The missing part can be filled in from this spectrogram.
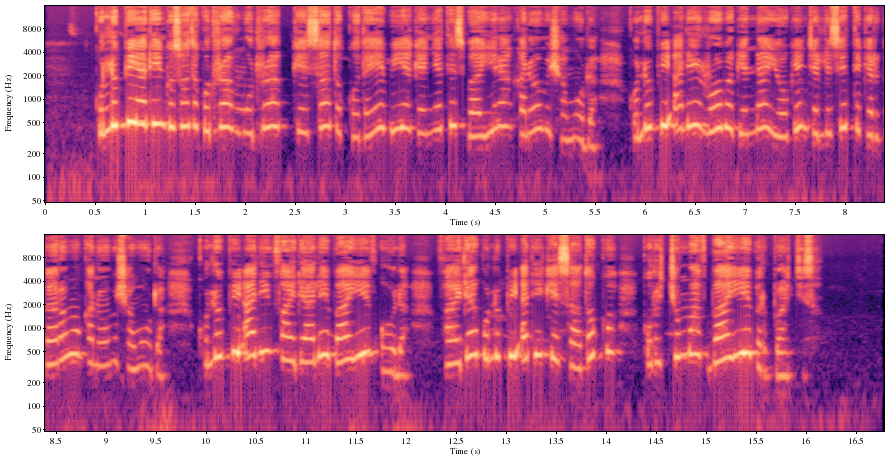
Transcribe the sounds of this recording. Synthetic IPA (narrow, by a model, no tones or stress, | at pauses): kʼʊlːʊbːiːɐd̪iːŋɡʊsoːt̪ɐɡʊd̪ʊɾaːfmʊd̪ʊɾaːke̞ːsːaːt̪ɔkːɔt̪ɐʔe̞ːbɪjːɐke̞ːɲːɐt̪ːɪsbaːjːɪnaːŋkɐnoːmɪʃɐmuːᶑɐ | kʼʊlːʊbːiːʔɐd̪iːnɾo̞ːbɐɡɛnːaːnjo̞ːkiːnd͡ʒɐlːɪsɪt̪ːɪɡɛɾɡaːɾɐmʊkɐno̞ːmɪʃɐmuːᶑɐ | kʼʊlːʊbːiːʔɐd̪iːnfaːjɪd̪aːle̞ːbaːjʔe̞ːfo̞ːlɐ | faːjɪd̪aːkʼʊlːʊbːiːʔɐd̪iːke̞ːsːaːt̪ɔkːɔ | kʼʊɾɪt͡ʃːʊmːaːfbaːjːe̞ːbɐɾbaːt͡ʃːɪsɐ̥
